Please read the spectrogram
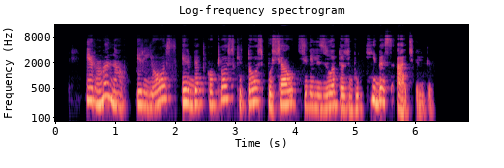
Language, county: Lithuanian, Klaipėda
